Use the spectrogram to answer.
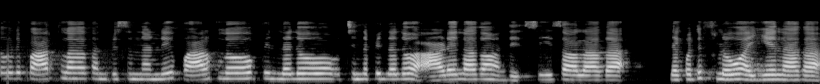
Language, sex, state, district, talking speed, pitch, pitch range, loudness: Telugu, female, Andhra Pradesh, Visakhapatnam, 145 wpm, 240 Hz, 215-255 Hz, -14 LUFS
